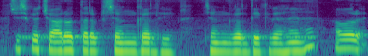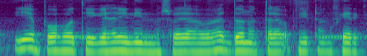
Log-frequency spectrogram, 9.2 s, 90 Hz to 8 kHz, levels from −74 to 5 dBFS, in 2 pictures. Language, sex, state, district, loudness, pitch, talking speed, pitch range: Hindi, male, Bihar, East Champaran, -16 LUFS, 140 Hz, 165 wpm, 135-145 Hz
